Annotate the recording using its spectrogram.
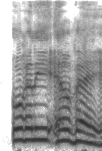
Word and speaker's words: Aurelie Hervert: I have a fantastic guest here for episode 205 of Playing with Perspective, the suspended animation podcast, Aurelie Hervert. Have I pronounced your name correctly? – Perfectly.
